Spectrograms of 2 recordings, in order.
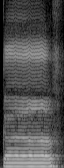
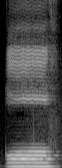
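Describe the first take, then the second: First: काफ drawn out slowly and light; thin kaaf. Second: कॉफ drawn out slowly, heavy and rounded; full-mouthed qaaf. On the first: Teacher to viewers, a light slow काफ. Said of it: "बारीक करके पढ़ना है". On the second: Teacher to viewers, a slow heavy कॉफ. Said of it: "इसको पुर करके पढ़ना है". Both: Shown as a demonstration.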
